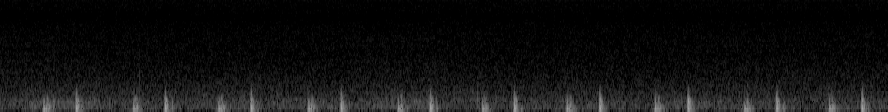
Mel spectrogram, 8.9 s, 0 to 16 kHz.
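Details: Silent ASMR recording of a young man's heart sounds only: steady paired lub-dub beats at about 68 a minute, clear and regular; normal heart sounds.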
